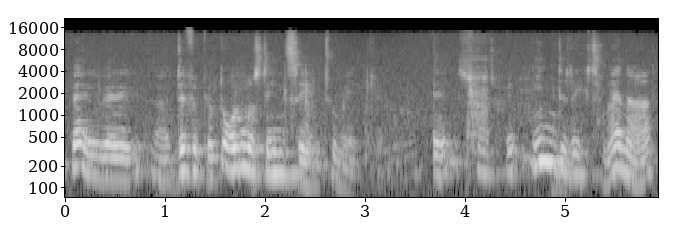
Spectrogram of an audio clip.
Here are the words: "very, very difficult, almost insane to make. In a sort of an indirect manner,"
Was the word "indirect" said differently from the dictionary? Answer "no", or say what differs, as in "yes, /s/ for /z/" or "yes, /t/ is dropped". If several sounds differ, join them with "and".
yes, /n/ is dropped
